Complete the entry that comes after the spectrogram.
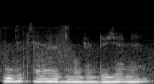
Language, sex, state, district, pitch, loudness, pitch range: Kannada, male, Karnataka, Koppal, 120 Hz, -13 LUFS, 115-130 Hz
